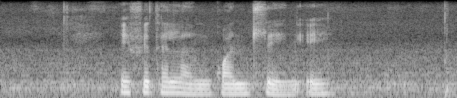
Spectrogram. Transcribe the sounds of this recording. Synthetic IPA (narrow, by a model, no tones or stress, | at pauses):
ɪfɪtʼɛlaŋ̩kwan̩t͡ɬʼeŋ̩̰ʔɪ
